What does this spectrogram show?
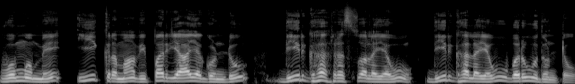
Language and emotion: Kannada, neutral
